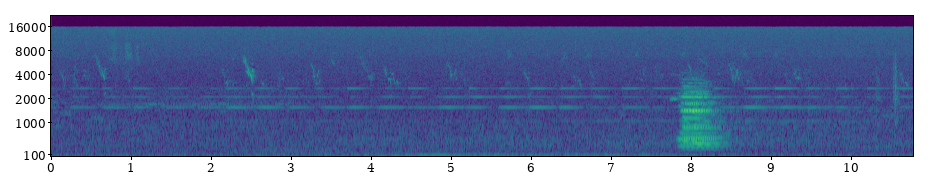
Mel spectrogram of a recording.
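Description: Horn of a freight train's lead diesel locomotive, G class G536: one short blast about eight seconds in, over the low rumble of the approaching locomotives' engines.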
